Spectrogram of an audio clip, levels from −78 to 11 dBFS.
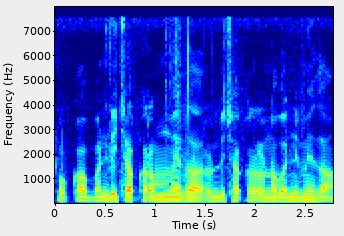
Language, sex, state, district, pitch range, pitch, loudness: Telugu, male, Andhra Pradesh, Visakhapatnam, 125-130 Hz, 130 Hz, -19 LUFS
